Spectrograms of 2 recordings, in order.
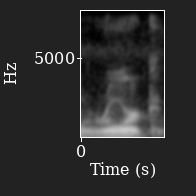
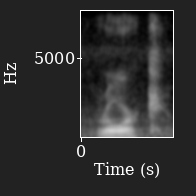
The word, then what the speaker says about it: Roark: I'll answer to Roar Roark r-o-a-r-k Roar I'll answer to that but my family comes from uh Tennessee and so if you talk to them it's Roark that's how they say it it's Roark rowark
